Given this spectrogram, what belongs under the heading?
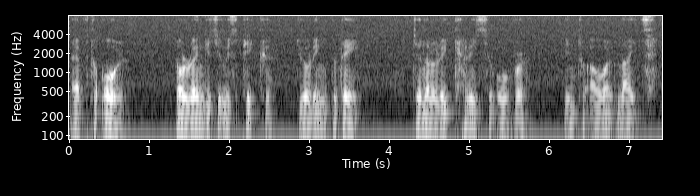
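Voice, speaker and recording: A man reading a magazine article aloud for English learners in a careful, measured way. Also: low voice, steady tone, mellow, a little hiss or hum, poor audio. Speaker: English news reader.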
